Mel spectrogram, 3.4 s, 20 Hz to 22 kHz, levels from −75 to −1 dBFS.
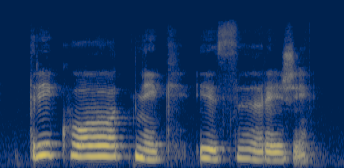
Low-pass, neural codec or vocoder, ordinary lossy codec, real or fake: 14.4 kHz; autoencoder, 48 kHz, 128 numbers a frame, DAC-VAE, trained on Japanese speech; MP3, 64 kbps; fake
